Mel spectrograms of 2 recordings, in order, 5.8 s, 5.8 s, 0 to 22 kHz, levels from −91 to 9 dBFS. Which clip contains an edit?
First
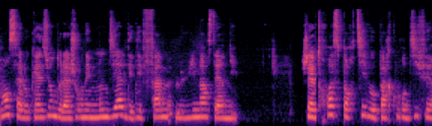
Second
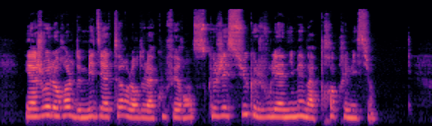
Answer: first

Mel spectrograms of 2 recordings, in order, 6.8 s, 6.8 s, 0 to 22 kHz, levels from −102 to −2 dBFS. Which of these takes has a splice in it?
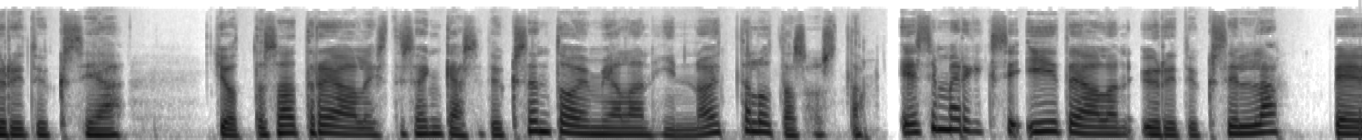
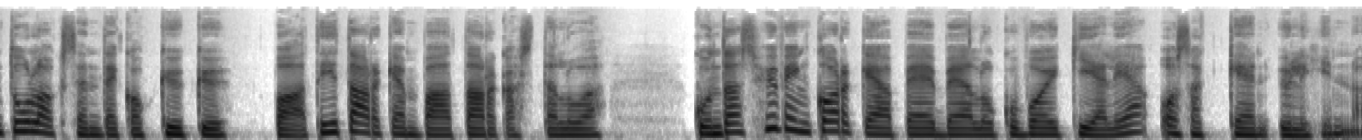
first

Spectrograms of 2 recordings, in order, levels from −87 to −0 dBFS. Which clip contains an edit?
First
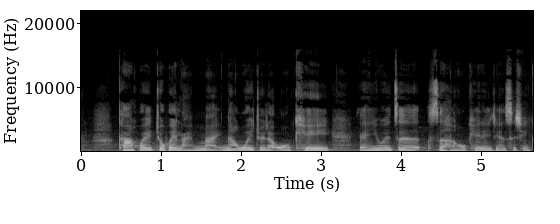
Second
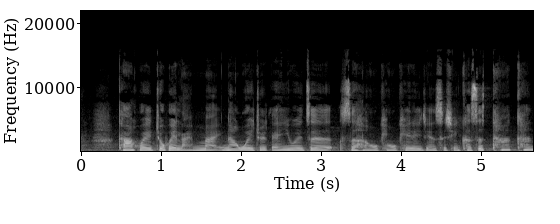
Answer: second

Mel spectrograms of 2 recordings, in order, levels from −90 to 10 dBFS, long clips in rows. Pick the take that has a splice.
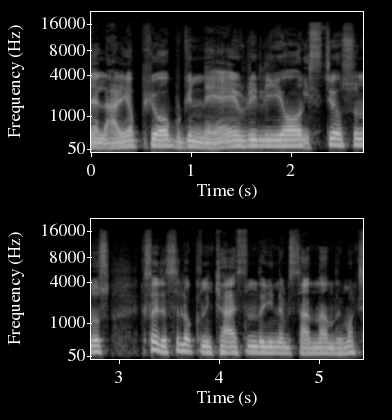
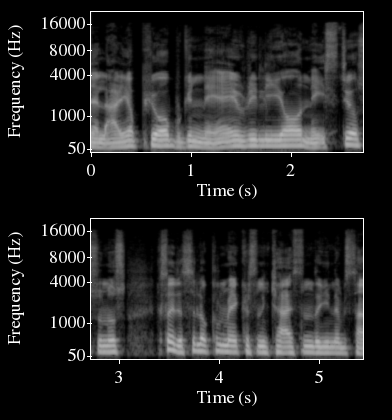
first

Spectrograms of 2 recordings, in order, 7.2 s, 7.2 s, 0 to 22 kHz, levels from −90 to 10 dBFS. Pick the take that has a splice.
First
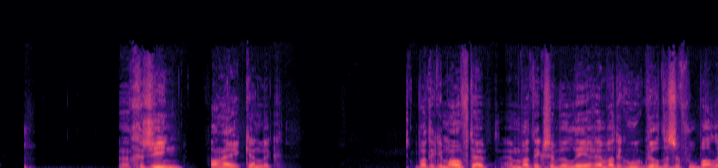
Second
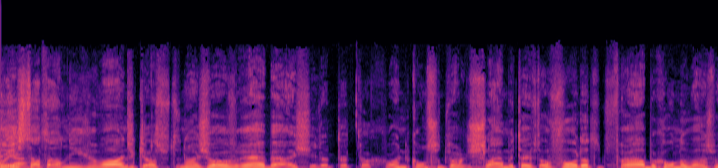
second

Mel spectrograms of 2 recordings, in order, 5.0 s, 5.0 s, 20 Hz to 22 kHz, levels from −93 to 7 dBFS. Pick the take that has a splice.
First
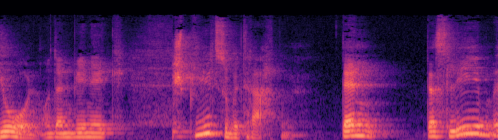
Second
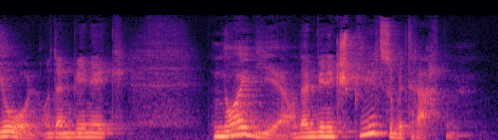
first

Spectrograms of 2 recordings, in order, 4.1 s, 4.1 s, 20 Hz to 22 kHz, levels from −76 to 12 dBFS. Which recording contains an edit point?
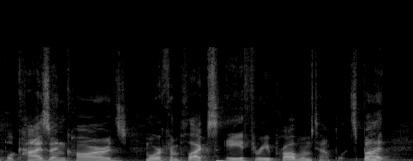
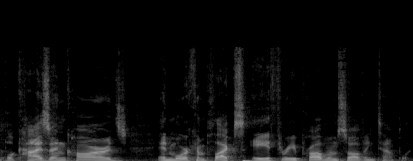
first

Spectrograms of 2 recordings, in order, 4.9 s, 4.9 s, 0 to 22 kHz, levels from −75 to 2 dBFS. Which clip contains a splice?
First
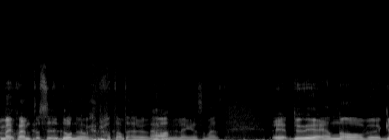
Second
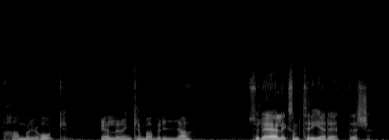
first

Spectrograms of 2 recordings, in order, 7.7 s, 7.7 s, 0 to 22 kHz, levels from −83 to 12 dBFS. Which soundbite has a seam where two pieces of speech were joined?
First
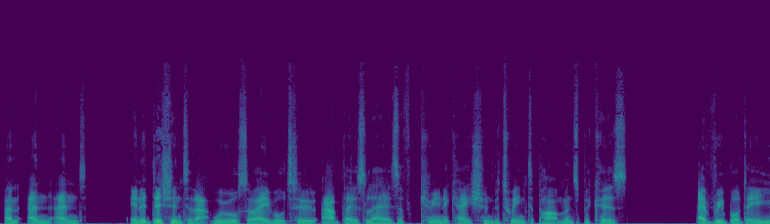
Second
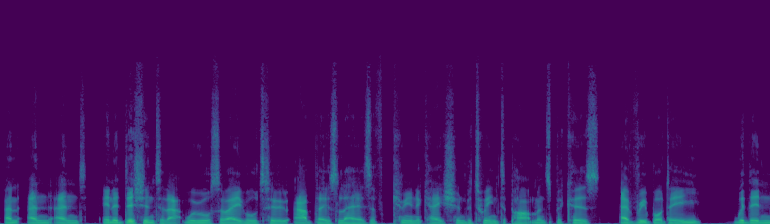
second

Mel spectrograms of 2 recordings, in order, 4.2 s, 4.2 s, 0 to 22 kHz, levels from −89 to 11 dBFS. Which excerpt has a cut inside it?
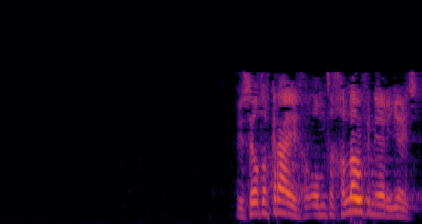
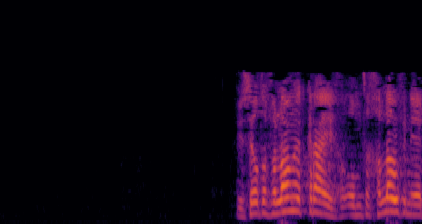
first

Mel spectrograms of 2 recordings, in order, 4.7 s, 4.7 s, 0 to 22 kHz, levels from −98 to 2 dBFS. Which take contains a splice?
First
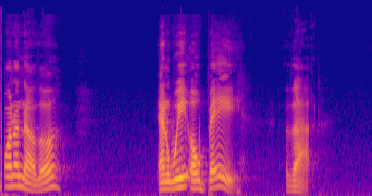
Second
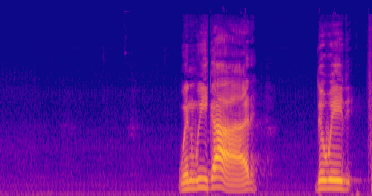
second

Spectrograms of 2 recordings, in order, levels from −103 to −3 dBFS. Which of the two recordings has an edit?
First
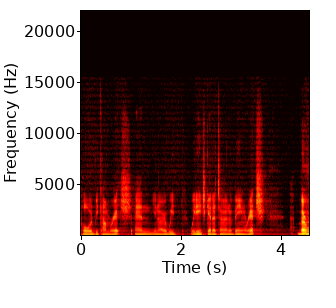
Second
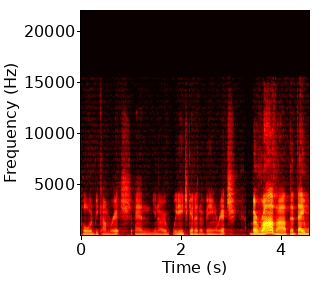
second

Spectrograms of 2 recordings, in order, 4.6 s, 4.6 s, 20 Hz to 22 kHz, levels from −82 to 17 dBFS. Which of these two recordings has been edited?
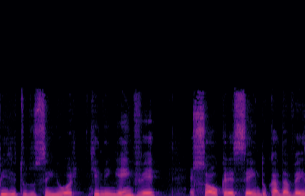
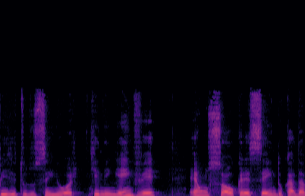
first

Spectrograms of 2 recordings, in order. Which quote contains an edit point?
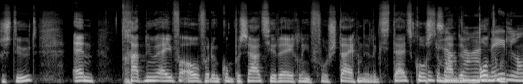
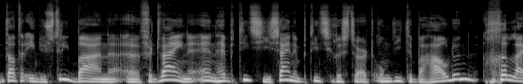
second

